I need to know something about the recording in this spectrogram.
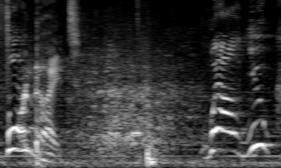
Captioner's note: laughter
